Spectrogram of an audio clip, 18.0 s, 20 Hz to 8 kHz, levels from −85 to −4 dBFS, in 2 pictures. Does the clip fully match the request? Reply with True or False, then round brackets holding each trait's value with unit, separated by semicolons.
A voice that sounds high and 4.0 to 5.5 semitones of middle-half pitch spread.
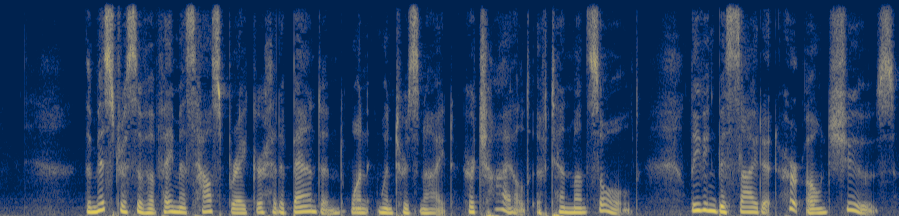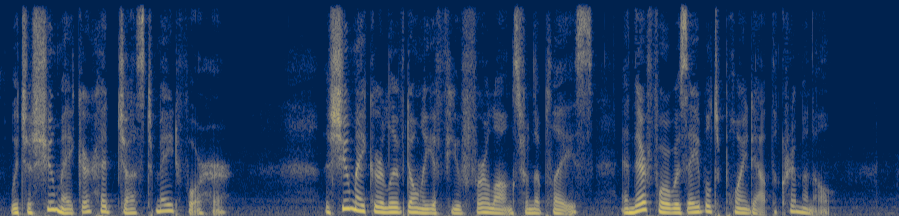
False (175 Hz; 4.5 semitones)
